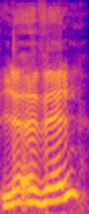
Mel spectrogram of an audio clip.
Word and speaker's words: Laval: It's pronounced Level? No shot, really?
